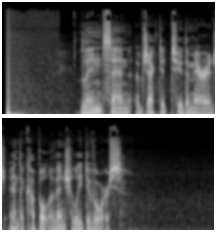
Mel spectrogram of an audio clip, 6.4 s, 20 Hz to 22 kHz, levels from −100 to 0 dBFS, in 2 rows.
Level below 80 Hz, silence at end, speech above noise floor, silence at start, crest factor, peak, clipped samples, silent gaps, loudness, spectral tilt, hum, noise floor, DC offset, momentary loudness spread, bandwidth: -36 dBFS; 1.35 s; 43 dB; 0.05 s; 22 dB; -4 dBFS; under 0.1%; none; -26 LUFS; -3.5 dB/octave; none; -70 dBFS; under 0.1%; 10 LU; 16.5 kHz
